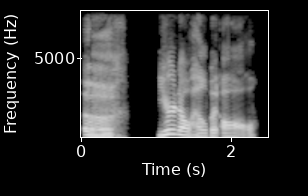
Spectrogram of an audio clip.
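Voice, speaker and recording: A woman's voice: mid-range voice, animated, slow, gravelly, dry recording. Woman as teenage boy, vain, blustering, casual, sarcastic, story-reading performance, very dry sound. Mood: exasperated.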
